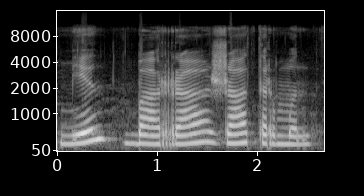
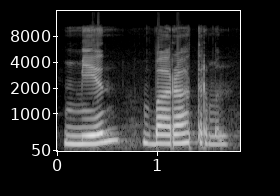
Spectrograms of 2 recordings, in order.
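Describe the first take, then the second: First: All syllables of both verbs are fully pronounced. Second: The two verbs merge into one shortened word.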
